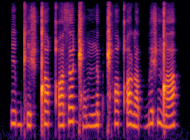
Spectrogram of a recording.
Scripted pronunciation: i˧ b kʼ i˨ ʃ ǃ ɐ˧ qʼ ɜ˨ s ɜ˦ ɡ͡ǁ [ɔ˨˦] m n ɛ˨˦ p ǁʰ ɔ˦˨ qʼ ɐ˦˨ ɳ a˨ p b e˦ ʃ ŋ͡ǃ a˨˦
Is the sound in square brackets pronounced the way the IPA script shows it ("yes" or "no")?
no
